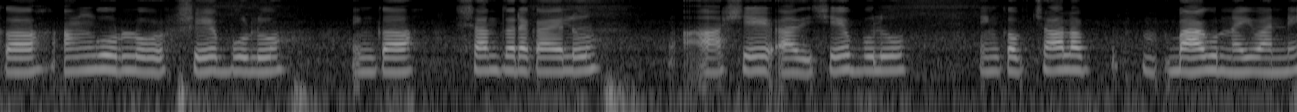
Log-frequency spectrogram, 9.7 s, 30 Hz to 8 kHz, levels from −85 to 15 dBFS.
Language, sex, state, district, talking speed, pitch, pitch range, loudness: Telugu, female, Telangana, Karimnagar, 110 wpm, 235 Hz, 230-245 Hz, -35 LUFS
